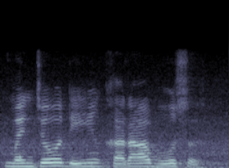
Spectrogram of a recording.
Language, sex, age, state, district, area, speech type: Sindhi, female, 60+, Gujarat, Junagadh, urban, read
